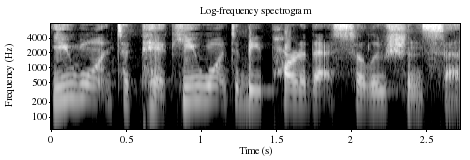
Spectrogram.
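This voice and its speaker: A woman speaks at a very fast pace with a strong Kentucky accent. Her tone is animated. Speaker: military officer. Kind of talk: briefing to an audience.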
